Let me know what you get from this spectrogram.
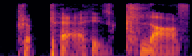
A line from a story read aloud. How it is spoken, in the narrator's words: Ron sneered after him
